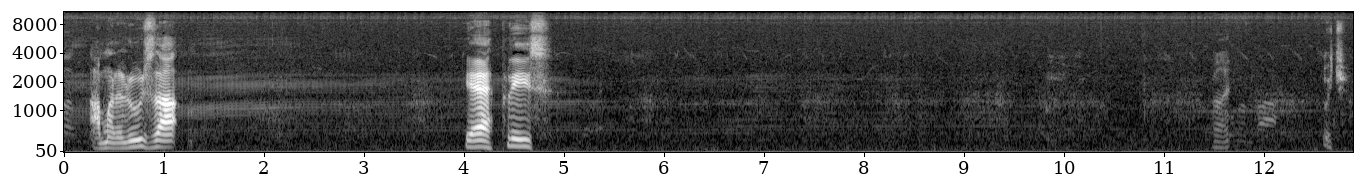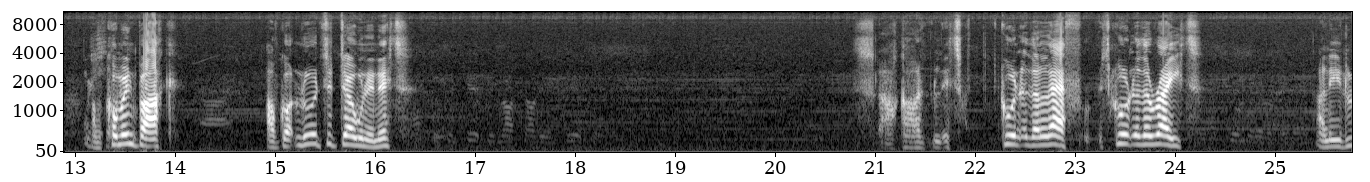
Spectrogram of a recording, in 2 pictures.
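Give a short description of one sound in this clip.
A man talks close by in short bursts outdoors.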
